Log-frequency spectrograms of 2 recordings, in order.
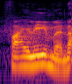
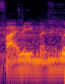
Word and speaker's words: Philemon: And this was the situation that Paul confronted Mandy's now changed my pronunciation of this. Philemon, I call him Philemon with in our epistle.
